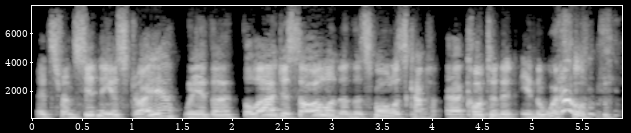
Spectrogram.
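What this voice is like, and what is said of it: Australian accent. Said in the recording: “where that awesome accent's from ... it's a good accent. I love that accent.”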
